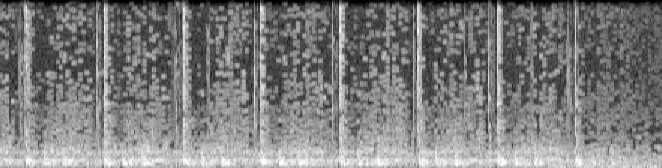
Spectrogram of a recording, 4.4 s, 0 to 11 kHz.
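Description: Morgana FRN5 rotary numbering machine running, heard faintly: an even clicking of about two clicks a second over a low steady hum as sheets feed through and are numbered.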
